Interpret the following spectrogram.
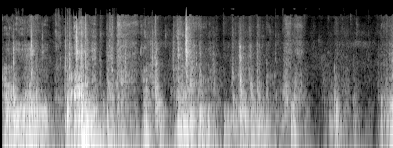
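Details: French Bulldog defending his house from uninvited guests, indoors in a small room: rough, low grunting growls in uneven bursts, strongest near the first second, broken by short snorting pauses.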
